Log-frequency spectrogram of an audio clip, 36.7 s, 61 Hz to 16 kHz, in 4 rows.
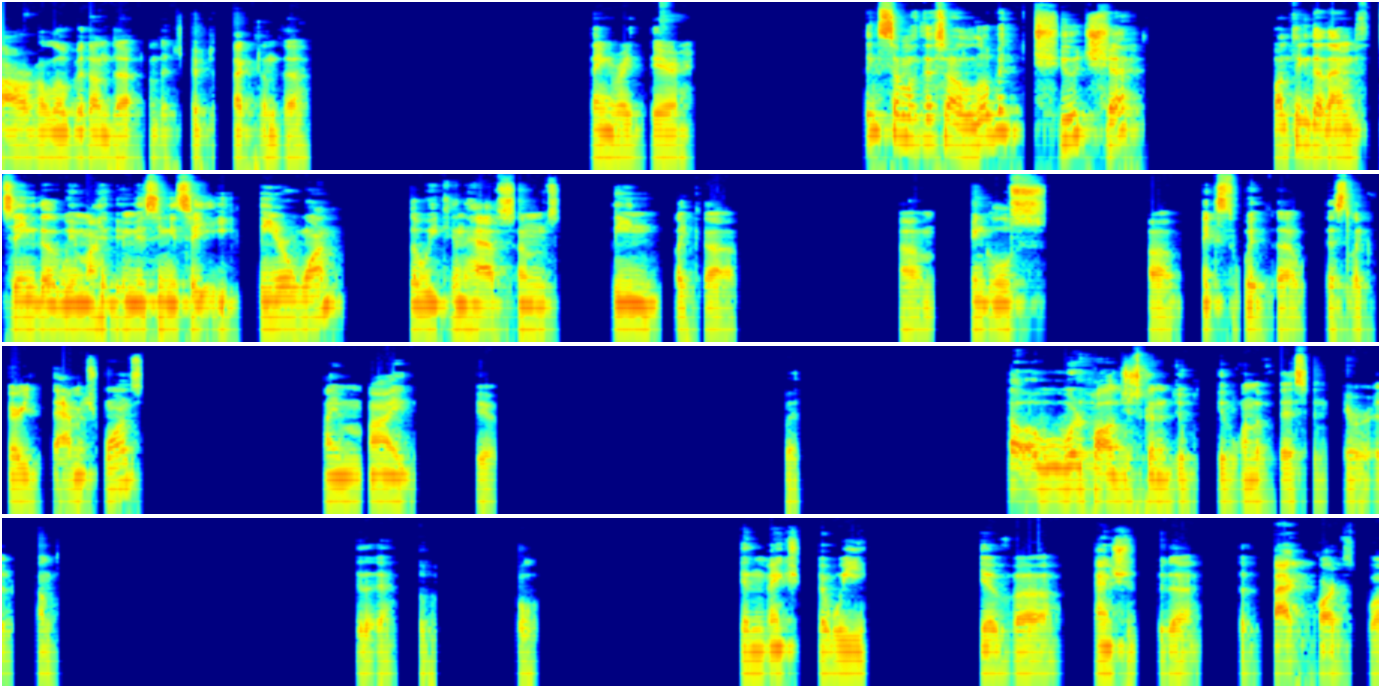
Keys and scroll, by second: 2.7-3.7 typing.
